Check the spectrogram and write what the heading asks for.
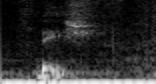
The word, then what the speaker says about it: beige: you say it it's in beige or yeah beige so actually I bought this this one this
